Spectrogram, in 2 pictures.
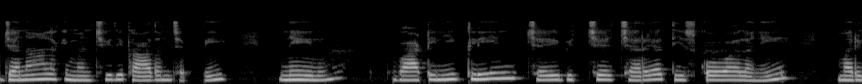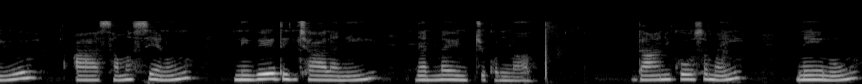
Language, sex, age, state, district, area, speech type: Telugu, female, 18-30, Andhra Pradesh, Krishna, rural, spontaneous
